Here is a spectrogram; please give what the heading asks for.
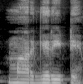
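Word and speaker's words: margherite: यदि जी के बाद आका आता है यानी एच आता है तो जी का उच्चारण ग होता है। चाहे एच के आगे आई तथा ई ही क्यों ना हो।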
